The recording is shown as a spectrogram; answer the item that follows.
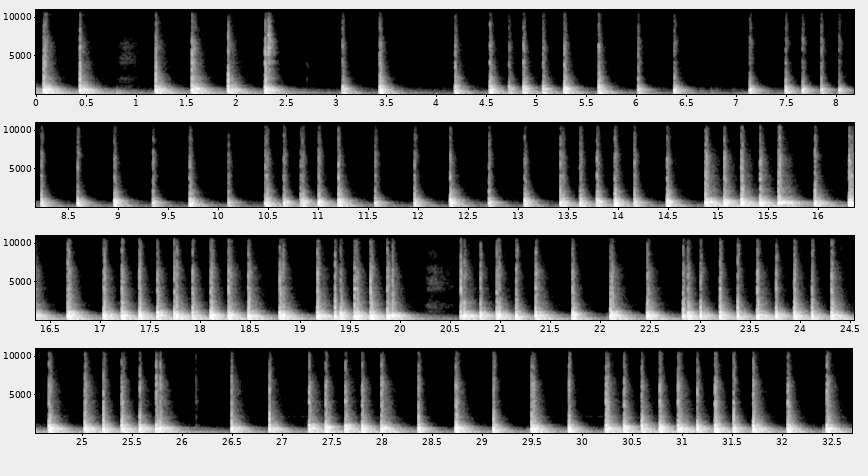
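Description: Two pairs of drumsticks playing a snare drum duet on rubber practice pads: crisp, dry stick strokes in fast interlocking rhythms. The strokes thin out and soften for several seconds near the start, then build into louder, denser passages broken by two short pauses.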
